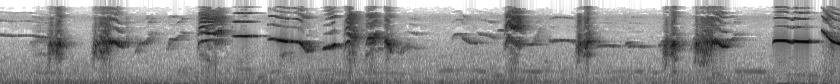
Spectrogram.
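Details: Oriental magpie-robin song meant to provoke another bird: a busy run of harsh scratchy bursts and clear whistles dropping in pitch, coming quickly with only short pauses.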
